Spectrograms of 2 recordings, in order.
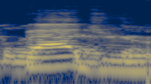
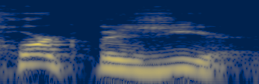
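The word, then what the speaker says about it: Hork-Bajir: By the way, like, you say one Hork Badger, right? Yeah. Because it's funny because this book series has so many alien words that like everybody like mispronounces or whatever, because like that's what you do when you read it, right? I do think it's Hork Bajir.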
